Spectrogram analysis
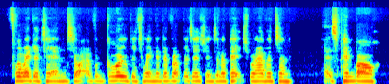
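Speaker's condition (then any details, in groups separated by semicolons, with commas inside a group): Cerebral palsy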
